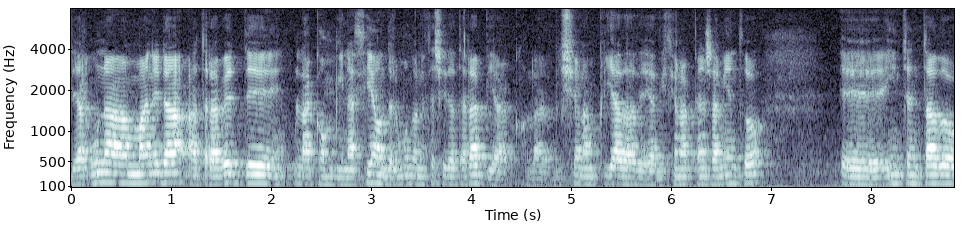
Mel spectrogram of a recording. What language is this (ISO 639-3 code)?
spa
